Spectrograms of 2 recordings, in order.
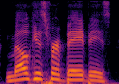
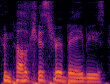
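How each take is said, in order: First: It is said in a put-on impression voice. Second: It is said in an ordinary natural voice. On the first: It imitates the actor who said the line. "unless you did that voice" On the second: It is the speaker speaking as himself. "Just normally"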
